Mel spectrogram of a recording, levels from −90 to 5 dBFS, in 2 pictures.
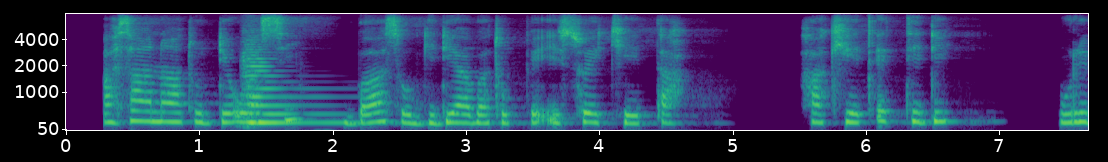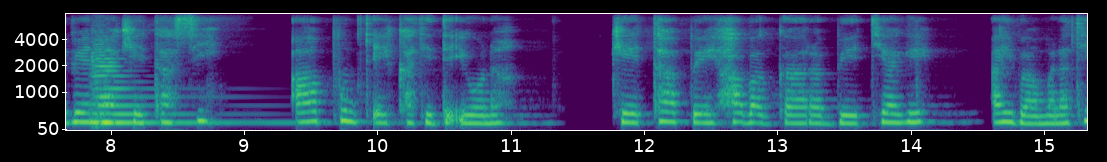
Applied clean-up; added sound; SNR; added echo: none; Bowed string instrument; 4 dB; reverberation time 0.4 s.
